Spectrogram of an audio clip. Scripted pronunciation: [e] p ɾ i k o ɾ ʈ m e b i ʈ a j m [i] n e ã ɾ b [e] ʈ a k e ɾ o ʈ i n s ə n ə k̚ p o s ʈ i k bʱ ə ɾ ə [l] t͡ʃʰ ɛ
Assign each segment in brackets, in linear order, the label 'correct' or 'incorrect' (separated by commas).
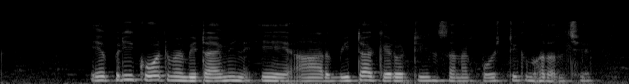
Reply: correct, correct, incorrect, correct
